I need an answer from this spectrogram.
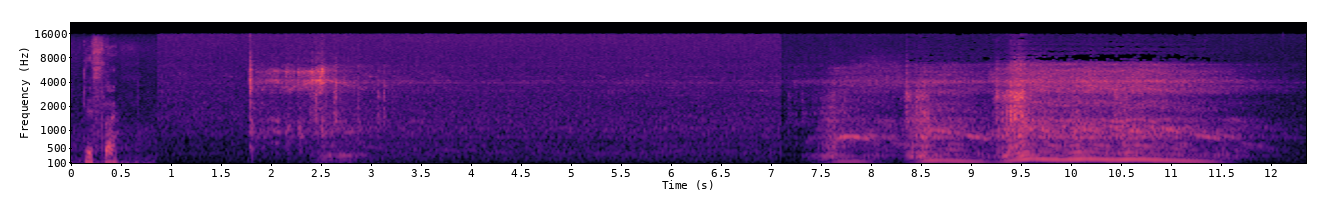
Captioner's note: engine revving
